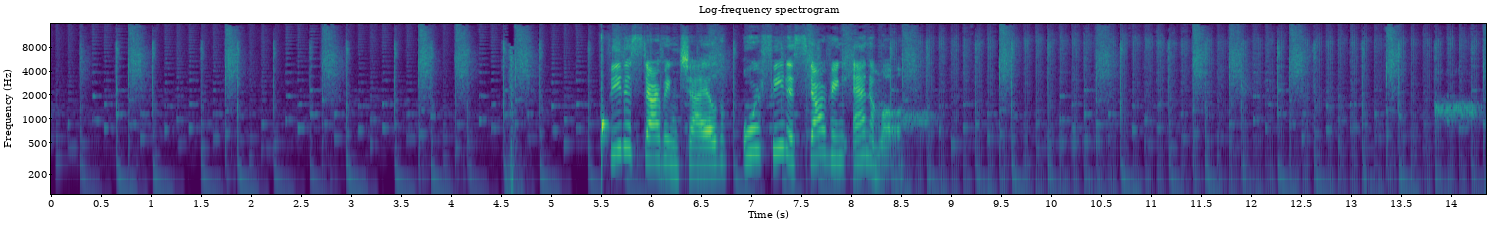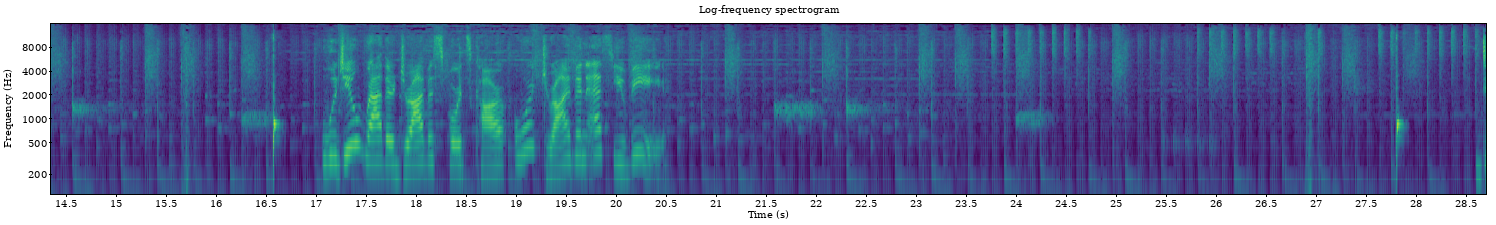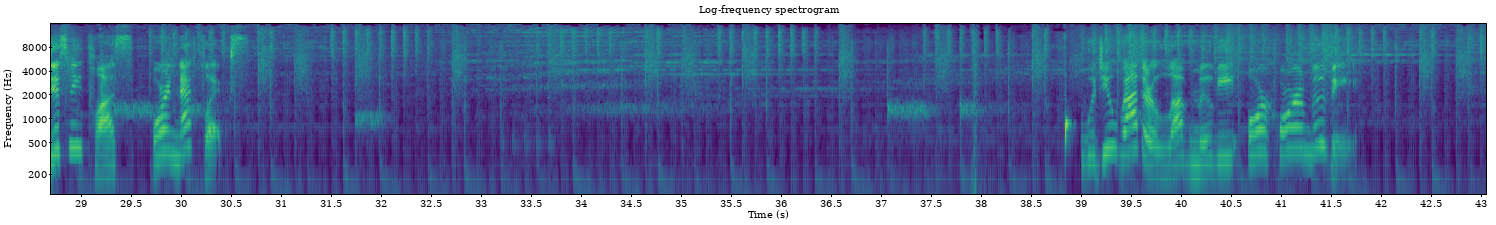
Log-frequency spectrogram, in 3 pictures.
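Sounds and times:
rising pop sound effect: 5.5 - 5.8, 16.3 - 16.7, 31.8 - 32.1, 38.8 - 39.0
electronic music with fast beat: 7.8 - 43.0.

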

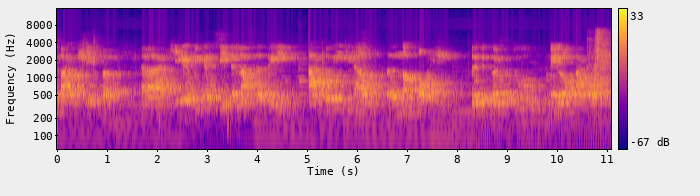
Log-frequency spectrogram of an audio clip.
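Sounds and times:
background music: 0.0 - 11.0
man talking: 0.0 - 11.0
steady low hum: 0.0 - 11.0.

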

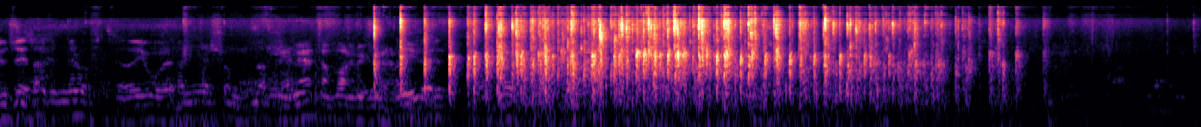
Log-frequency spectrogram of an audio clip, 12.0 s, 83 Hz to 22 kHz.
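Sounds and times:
audience applauding: 3.7 - 10.6.

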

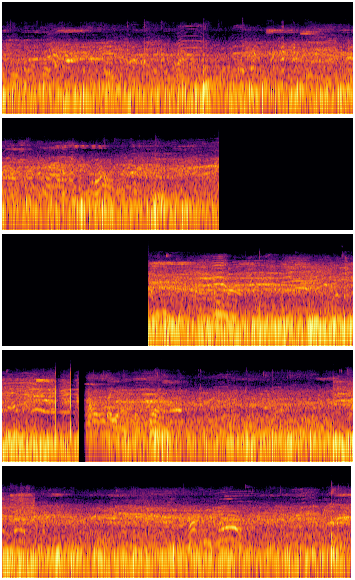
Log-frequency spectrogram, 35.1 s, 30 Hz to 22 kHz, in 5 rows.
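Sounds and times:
crowd and player chatter: 0.0 - 11.4, 17.0 - 35.0.

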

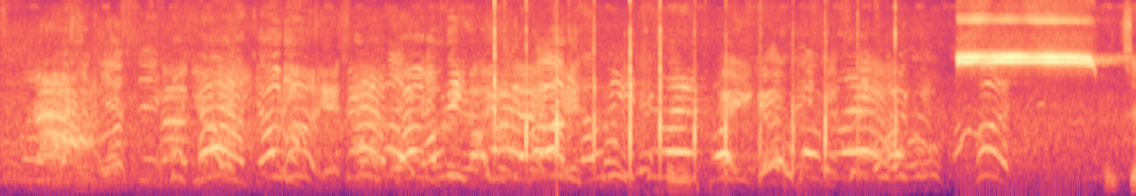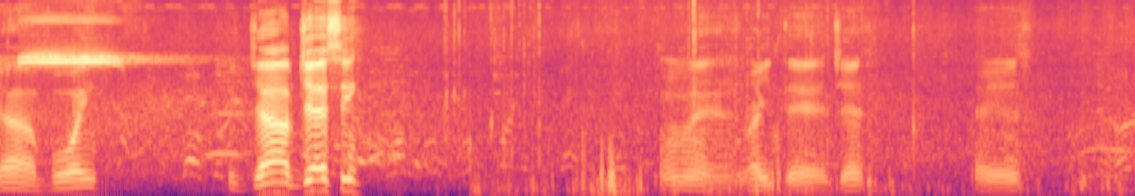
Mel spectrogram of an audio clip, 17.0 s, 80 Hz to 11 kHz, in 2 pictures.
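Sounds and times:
whistle blast: 7.2 - 10.0.

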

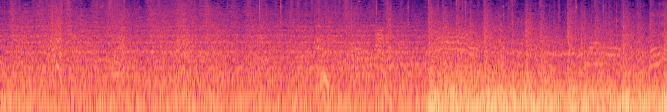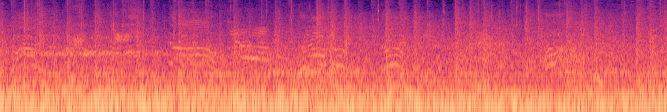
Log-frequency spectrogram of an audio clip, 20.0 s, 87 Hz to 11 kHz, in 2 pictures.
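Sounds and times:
film score music: 0.0 - 20.0
men crying out: 4.6 - 20.0
deep steady rumble: 6.1 - 20.0.

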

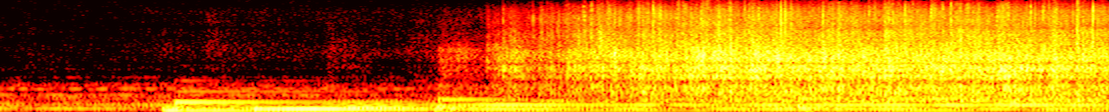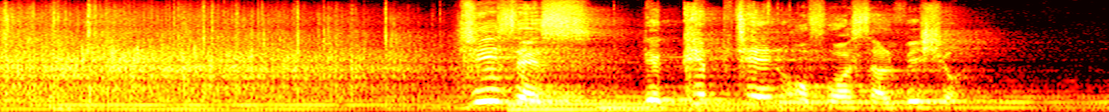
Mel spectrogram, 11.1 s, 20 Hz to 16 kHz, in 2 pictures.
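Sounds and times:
keyboard sustained chords: 0.0 - 11.0
congregation clapping and applause: 2.2 - 8.6.

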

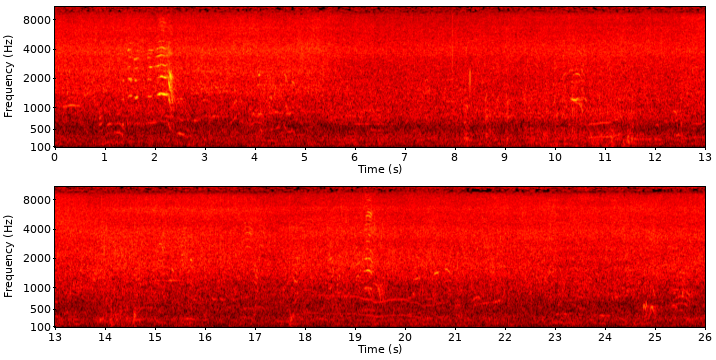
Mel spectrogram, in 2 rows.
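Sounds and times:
churning pool water: 0.0 - 26.0
faint voices: 0.0 - 26.0.

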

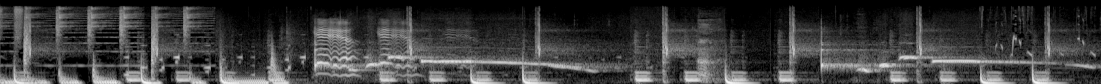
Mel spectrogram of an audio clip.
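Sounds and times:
electronic music with steady beat: 0.0 - 11.0.

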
